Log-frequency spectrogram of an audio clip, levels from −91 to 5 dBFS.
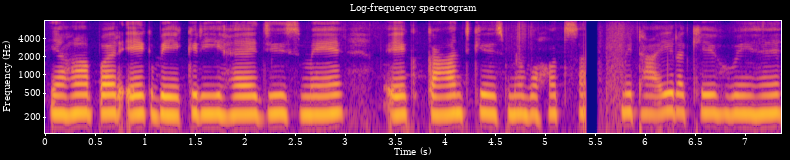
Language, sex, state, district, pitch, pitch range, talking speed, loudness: Hindi, female, Bihar, West Champaran, 230 Hz, 225-235 Hz, 130 wpm, -16 LUFS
